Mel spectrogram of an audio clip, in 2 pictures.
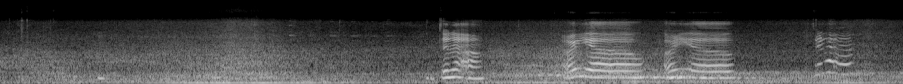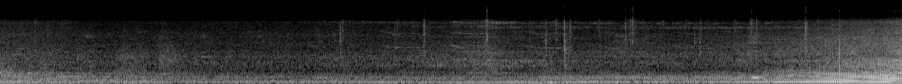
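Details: Oreo, a cat newly added to the family, gives a run of four or five rising-and-falling meows between roughly four and nine seconds, over steady rumbling vehicle noise throughout.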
